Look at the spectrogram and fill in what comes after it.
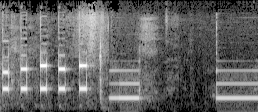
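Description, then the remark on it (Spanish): A rapid run of five touch-tone telephone keypad beeps, clear, as someone dials to call a boy back, followed by a longer steady tone and, after a short pause, another sustained phone tone. “¿Para qué estoy llamando al nene para que vuelva?”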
